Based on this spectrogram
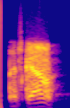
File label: radio bot start, Counter-Strike swat; Global Offensive; player vo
